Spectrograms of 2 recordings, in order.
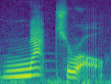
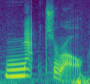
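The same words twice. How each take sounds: First: The first vowel is a short 'a' sound. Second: The first vowel is a short 'a' sound.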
